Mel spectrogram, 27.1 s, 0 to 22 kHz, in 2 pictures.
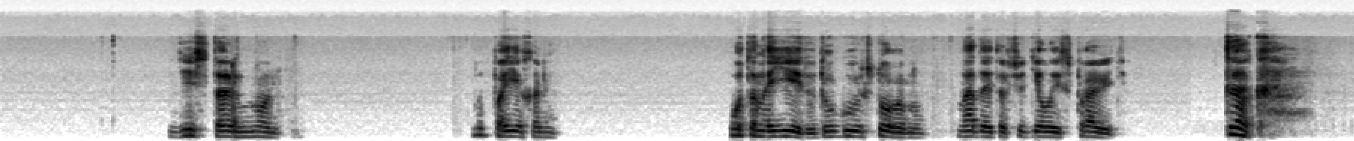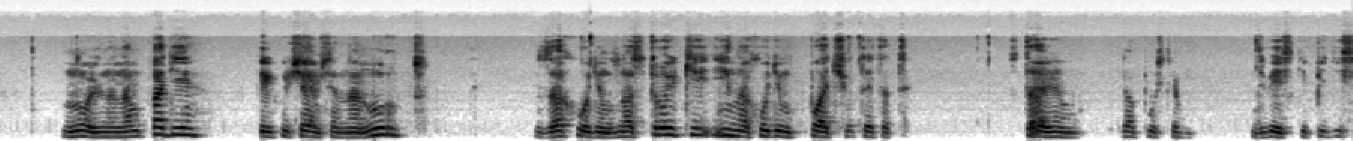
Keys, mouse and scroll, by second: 1.1 click, 4.5 space, 9.5 space, 14.5 KP_0, 16.7 click, 20.0 click, 21.1-21.9 scroll down 2, 21.9-22.6 scroll down 1, 22.6 click, 23.6 click.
